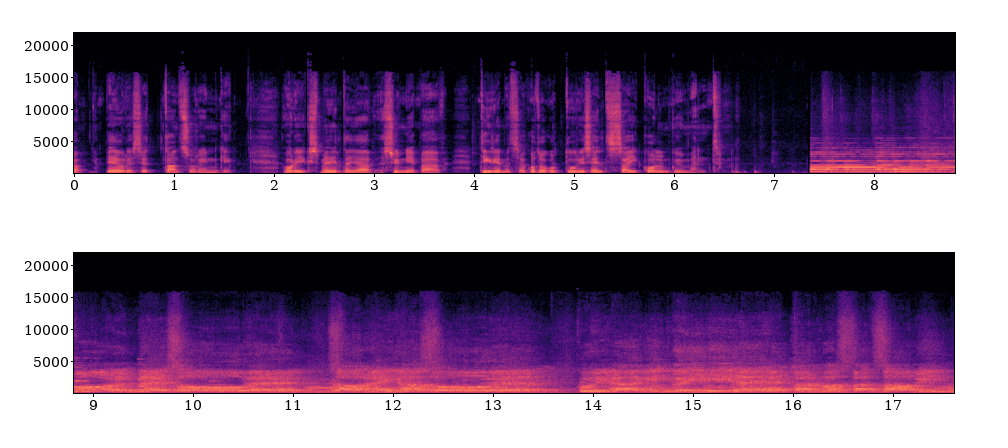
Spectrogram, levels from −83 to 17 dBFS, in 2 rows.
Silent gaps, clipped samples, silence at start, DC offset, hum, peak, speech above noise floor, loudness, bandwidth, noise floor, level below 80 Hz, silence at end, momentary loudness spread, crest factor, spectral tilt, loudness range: none; under 0.1%; 0 s; under 0.1%; none; -4 dBFS; 35 dB; -15 LUFS; 16.5 kHz; -53 dBFS; -64 dBFS; 0 s; 10 LU; 12 dB; -3.5 dB/octave; 6 LU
